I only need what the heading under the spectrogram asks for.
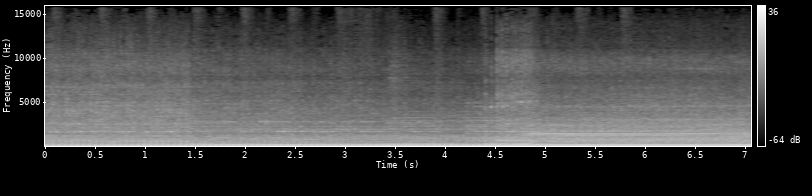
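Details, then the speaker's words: John Deere Z445 zero turn with Kawasaki engine, believed 25 hp, 2876 hours, after priming a dry fuel filter. Even, steady drone picking up cleanly with no surging or popping; not perfectly normal but has the power it needs. "it sounds really good now pretty good as you can hear it in the background it's still doesn't sound perfectly normal but it definitely has the power it needs"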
